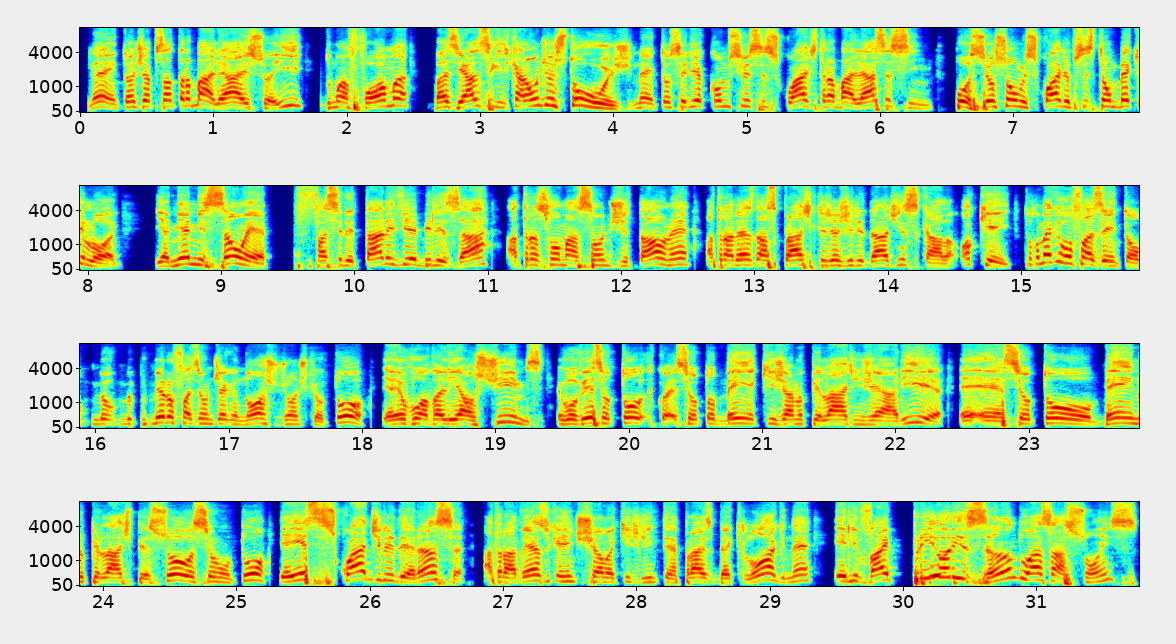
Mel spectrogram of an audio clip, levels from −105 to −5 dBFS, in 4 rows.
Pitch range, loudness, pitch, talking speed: 180-240 Hz, -16 LUFS, 205 Hz, 260 wpm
